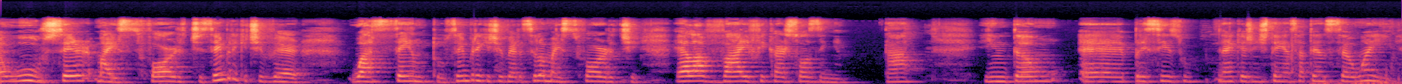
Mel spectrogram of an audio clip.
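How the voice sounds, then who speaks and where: A young adult woman with a Brazilian Portuguese accent teaches a recorded online class, explaining step by step. Her medium-pitched voice is slow with fairly even intonation, and she often checks in with "tá?".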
